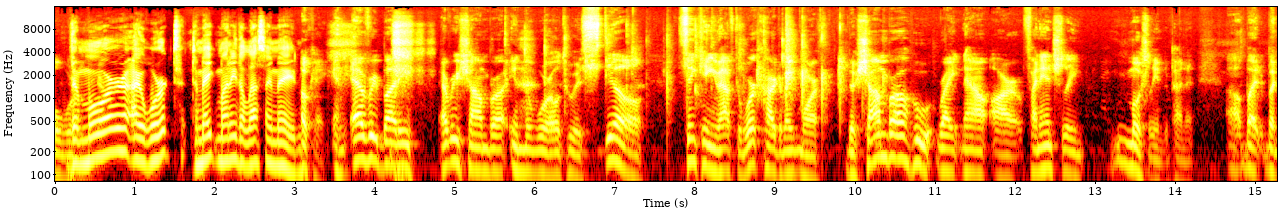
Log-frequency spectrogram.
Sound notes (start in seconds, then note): 4.5 a few claps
